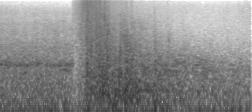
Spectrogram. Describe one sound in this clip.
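A parachute snaps open with a loud whoosh.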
